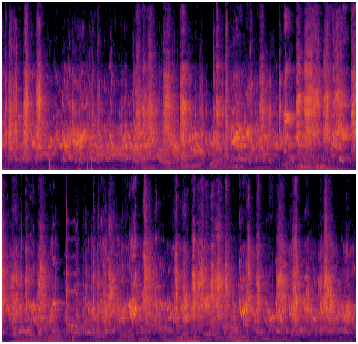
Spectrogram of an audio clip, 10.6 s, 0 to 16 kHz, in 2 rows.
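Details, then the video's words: Many budgerigars, October 11, 2023, chirp and squawk in a lively, unbroken babble of high scratchy notes, with a couple of sharp clicks early and soft low bumps near the end. "Budgies chirping sounds"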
